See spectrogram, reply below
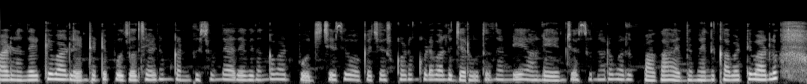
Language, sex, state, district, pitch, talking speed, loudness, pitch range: Telugu, female, Andhra Pradesh, Srikakulam, 220 Hz, 180 wpm, -17 LUFS, 205-230 Hz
